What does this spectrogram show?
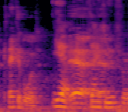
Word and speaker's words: Knäckebrot: But sure, I like those German crackers you guys make, Knackerbrot. Knäckebrot. Yeah, thank you for pronouncing that for me.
